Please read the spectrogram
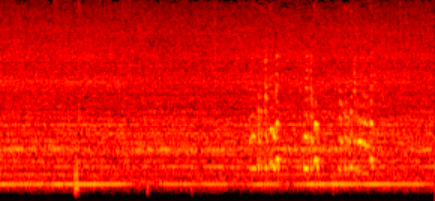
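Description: A domestic fowl calling in the background: a quick run of short warbling calls starting about two and a half seconds in, over a steady low hum. There are a couple of faint knocks in the first half.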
